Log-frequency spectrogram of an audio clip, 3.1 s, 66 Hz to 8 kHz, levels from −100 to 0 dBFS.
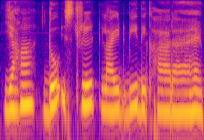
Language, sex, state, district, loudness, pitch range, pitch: Hindi, female, Jharkhand, Ranchi, -17 LUFS, 175-215 Hz, 185 Hz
